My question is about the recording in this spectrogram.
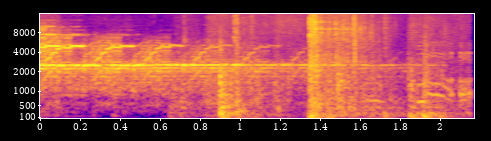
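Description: An edited-in sound effect: a quick rising sweep into a steady high electronic tone held for nearly two seconds. It is cut through by a few dull thunks, about a second in and again later, from the hinged doors of the booths swinging open as people step out.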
